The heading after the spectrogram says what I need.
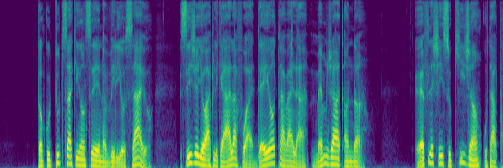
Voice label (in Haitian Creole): Haitian Creole eLearning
